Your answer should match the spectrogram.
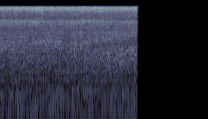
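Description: Faint, steady sizzling hiss from a wok of chicken and tofu in spiced sauce. It cuts off suddenly to dead silence about one and a half seconds in.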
